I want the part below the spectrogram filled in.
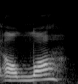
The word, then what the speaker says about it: الله: Not so, if there is a kasra, okay, you have to pronounce it softly. بسم الله الحمد لله. But if you have fatha or dhamma, you have to pronounce it heavily.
